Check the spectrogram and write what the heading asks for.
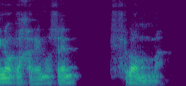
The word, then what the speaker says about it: Flåm: Aquí, Faam, que en el nórdico moderno se escribe la A con una bolita encima, no sé si lo habéis visto en algún folleto o algo. Antiguamente era una doble A, hoy en día es una A con una bolita, es la misma letra.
